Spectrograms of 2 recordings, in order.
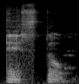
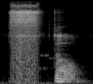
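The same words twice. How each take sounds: First: An extra 'e' vowel comes before the s. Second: The word starts directly with the s sound. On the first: The speaker calls it wrong. "no es stop" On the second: The speaker calls it right. "es stop"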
